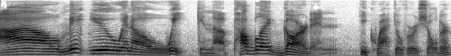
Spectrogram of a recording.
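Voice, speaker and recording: On a very clean recording with a silent background, a man in a put-on character voice speaks fairly slowly at a medium pitch. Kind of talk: children's read-aloud story. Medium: read story.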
